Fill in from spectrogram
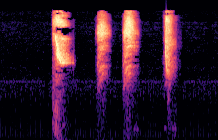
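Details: Four harsh, high-pitched chips from a female chestnut-bellied seed finch calling insistently, the first louder and longer, the rest short and evenly spaced within under two seconds.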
